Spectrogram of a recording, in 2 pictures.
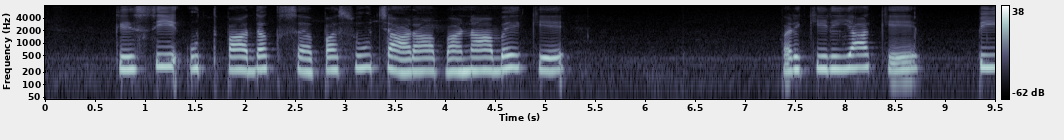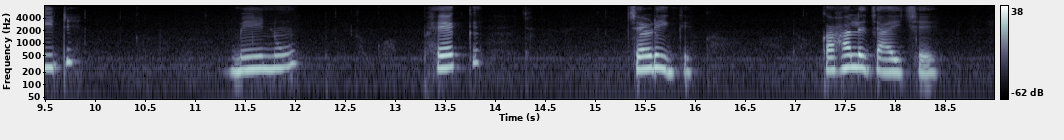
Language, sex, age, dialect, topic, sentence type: Maithili, female, 56-60, Eastern / Thethi, agriculture, statement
